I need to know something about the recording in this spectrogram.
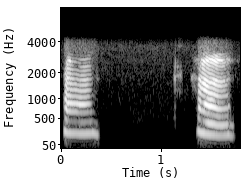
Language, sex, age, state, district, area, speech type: Odia, female, 18-30, Odisha, Koraput, urban, conversation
